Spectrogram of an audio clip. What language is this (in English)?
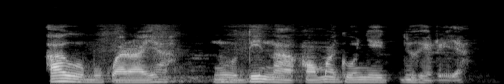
Igbo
